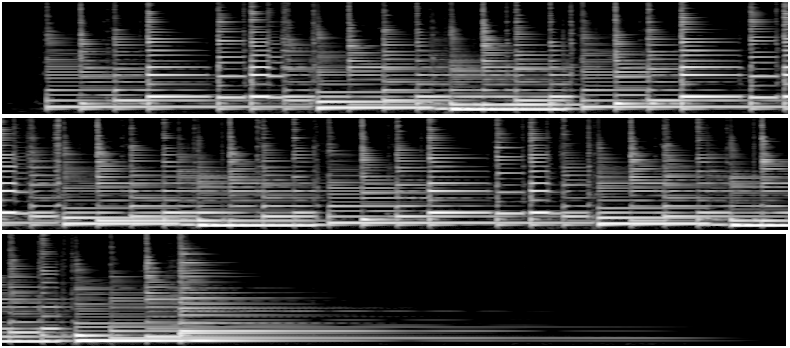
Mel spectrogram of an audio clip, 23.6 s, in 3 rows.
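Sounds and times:
classical guitar through SPL Channel One MKIII: 0:00.3 - 0:22.7.

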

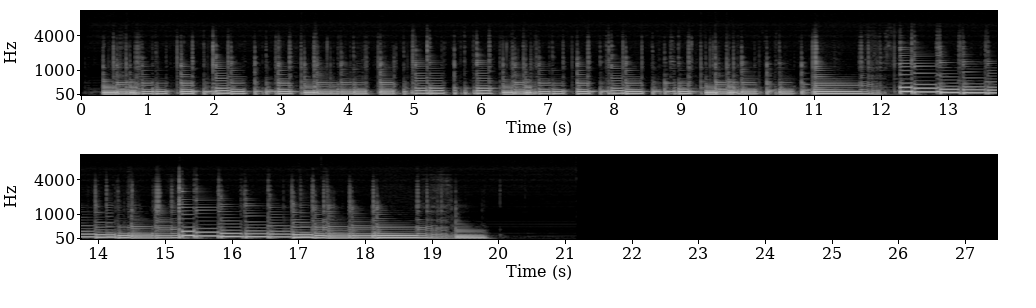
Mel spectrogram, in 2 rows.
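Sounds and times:
SVT410E bass amplifier through SM57 microphone: 0:00.2 - 0:20.0.

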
